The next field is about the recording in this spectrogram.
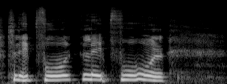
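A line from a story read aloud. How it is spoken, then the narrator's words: Scream. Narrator (German): schrie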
